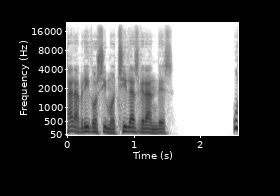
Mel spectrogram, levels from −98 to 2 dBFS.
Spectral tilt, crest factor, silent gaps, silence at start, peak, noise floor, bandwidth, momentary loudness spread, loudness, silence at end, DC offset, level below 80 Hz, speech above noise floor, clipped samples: -5.5 dB/octave; 18 dB; 1.74-2.45 s; 0 s; -6 dBFS; under -90 dBFS; 19.5 kHz; 8 LU; -23 LUFS; 0 s; under 0.1%; -68 dBFS; over 67 dB; under 0.1%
